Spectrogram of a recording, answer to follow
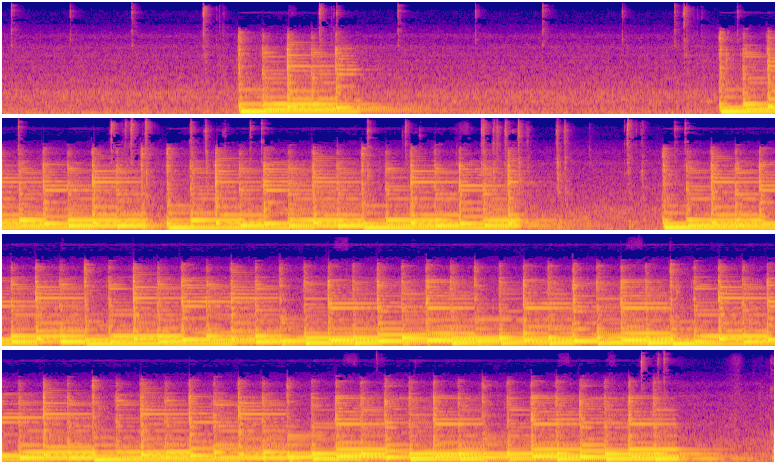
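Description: Sampled virtual guitar from a Kontakt library playing a slow, plucked chord progression, its notes lengthened so the open strings ring, with reverb. One short chord sounds a few seconds in, then the progression plays, breaks off briefly about halfway, and starts again.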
